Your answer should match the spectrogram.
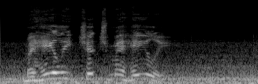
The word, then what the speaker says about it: Mihaly Csikszentmihalyi: Today's loaf comes from my friend whose name I butchered last time, but in the interim I've learned how to pronounce it correctly. Mihaly Csikszentmihalyi, the author of Flow.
